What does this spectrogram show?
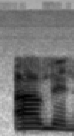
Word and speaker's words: Amen: Um Amen was was Armen as they pronounce it was selected on the on the first team all defensive units for this season.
